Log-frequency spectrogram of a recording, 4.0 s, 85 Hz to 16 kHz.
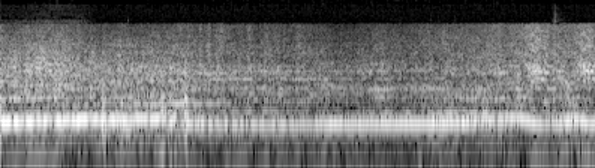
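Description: Porsche race cars roar on track during race 1 of the 2022 Porsche Carrera Cup North America in Toronto, in a loud, steady engine drone that holds one pitch, dipping slightly near the end, with no voices present.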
